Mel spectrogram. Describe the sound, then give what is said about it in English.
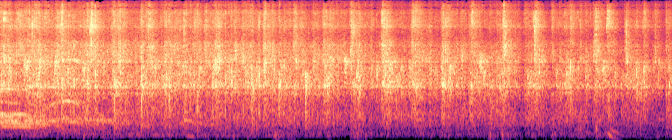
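An evening live-show audience applauds itself steadily, a dense wash of many hands clapping at once, sustained and fairly loud throughout with a faint murmur of voices underneath. “Bucketheads, give yourselves a round of applause.”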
